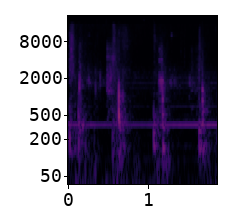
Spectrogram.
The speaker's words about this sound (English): Then the sound of heavy footsteps leading away.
